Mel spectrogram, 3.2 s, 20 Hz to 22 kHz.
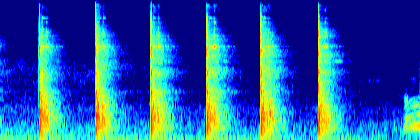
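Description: A hammer taps a retaining clip on the power steering pump of a 2004 GMC Envoy, six sharp metallic strikes evenly spaced and close, ringing briefly after each hit.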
